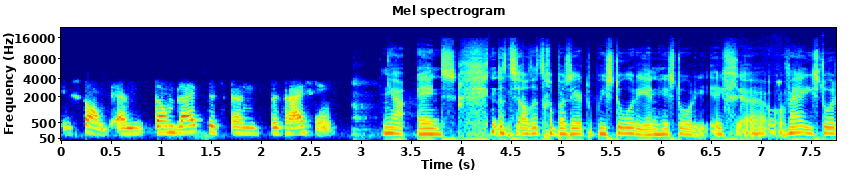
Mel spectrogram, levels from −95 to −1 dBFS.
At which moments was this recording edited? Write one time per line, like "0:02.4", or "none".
0:04.3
